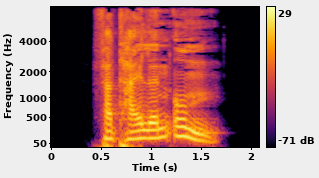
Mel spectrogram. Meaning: inflection of umverteilen: 1. first/third-person plural present 2. first/third-person plural subjunctive I
- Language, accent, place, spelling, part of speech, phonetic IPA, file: German, Germany, Berlin, verteilen um, verb, [fɛɐ̯ˌtaɪ̯lən ˈʊm], De-verteilen um.ogg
